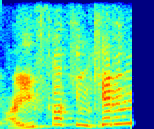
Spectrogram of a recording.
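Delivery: high disbelieving cry; shocked disbelief. Retold or imitated. Aunt pulls a knife on him, high shocked disbelief. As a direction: gasp it out in disbelief.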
